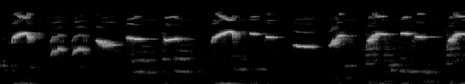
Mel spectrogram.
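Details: Greater green leafbird, a strong singer with a full ngetrok-style song used to train other birds: clear, loud, high whistles, some slurred upward, others flat and pure, delivered in short separate notes with brief gaps and no background noise.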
